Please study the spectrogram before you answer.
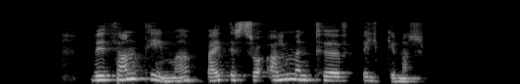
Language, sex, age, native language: Icelandic, female, 40-49, Icelandic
